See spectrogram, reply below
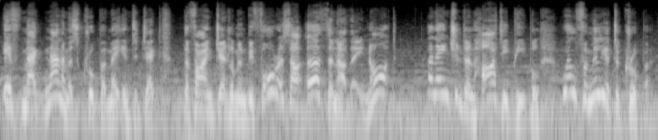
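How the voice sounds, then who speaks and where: A man's voice: high voice, wildly swooping pitch, a little fast. A man voicing a pompous, flowery male merchant who speaks of himself in the third person, over music. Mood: flattering.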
